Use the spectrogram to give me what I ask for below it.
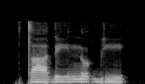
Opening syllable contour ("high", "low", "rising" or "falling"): low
